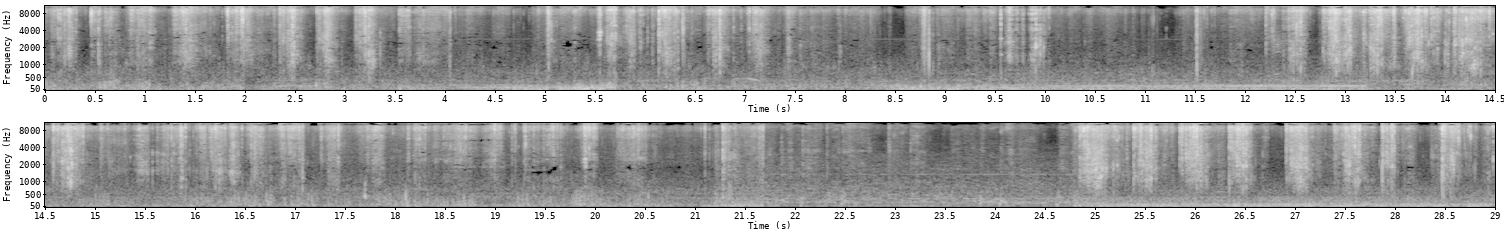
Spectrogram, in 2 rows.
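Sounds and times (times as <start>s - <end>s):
metal rake scraping shells: 12.1s - 19.5s.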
